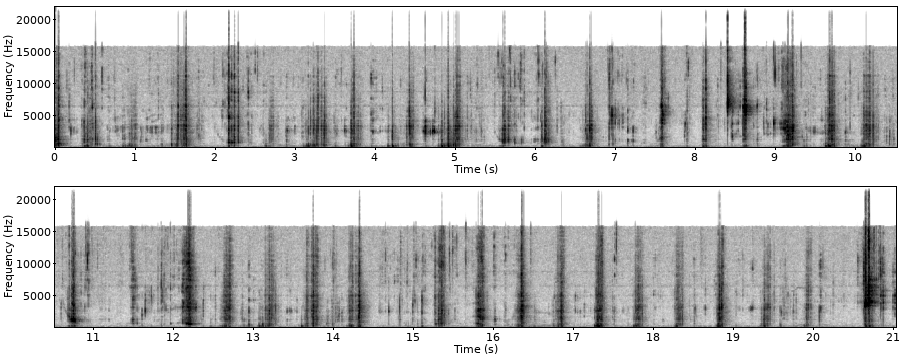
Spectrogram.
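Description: Close-miked eating sounds: many irregular wet crunches and clicks of chewing raw seafood and pickled ginger.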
